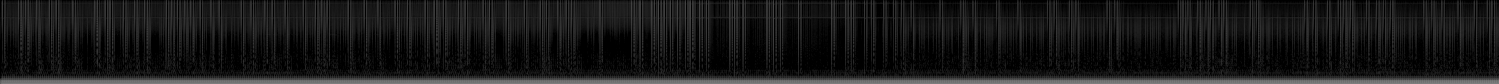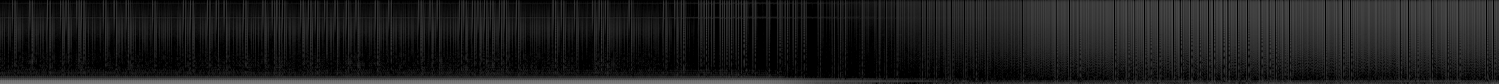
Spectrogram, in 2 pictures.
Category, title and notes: Sound effects > Objects / House appliances
Electromagnetic Field Recording of USB Charger
Electromagnetic field recording of a USB Charger. #0:00 recording from the side #0:23 recording from the front Electromagnetic Field Capture: Electrovision Telephone Pickup Coil AR71814 Audio Recorder: Zoom H1essential
charger, coil, electric, electrical, electromagnetic, field, field-recording, magnetic, noise, pick-up, pickup, usb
